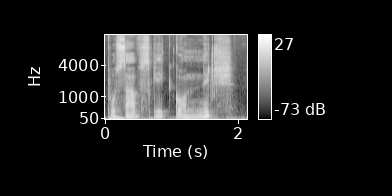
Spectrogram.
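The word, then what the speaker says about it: Posavski gonič: Och så har du då en, eh, nu kan inte jag uttala detta, Posavski Gonic. – Precis. Var det rätt? Ja, exakt.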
